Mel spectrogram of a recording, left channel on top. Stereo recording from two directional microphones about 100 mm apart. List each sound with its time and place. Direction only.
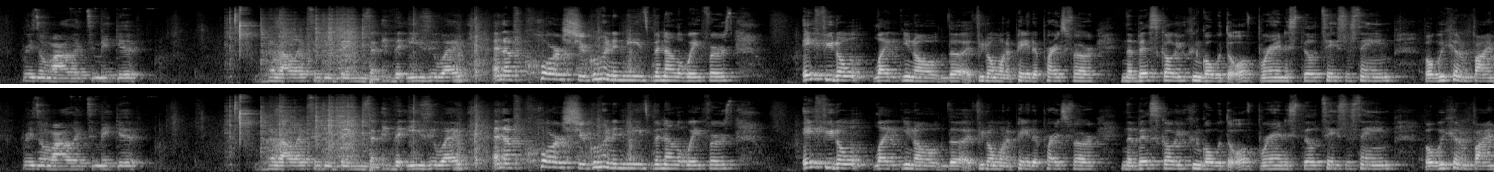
0.3 s speech: 10° left (ahead or behind)
2.3 s cutlery: 5° left (ahead or behind)
3.6 s speech: centre (ahead or behind); by 14.9 s 20° left (ahead or behind)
